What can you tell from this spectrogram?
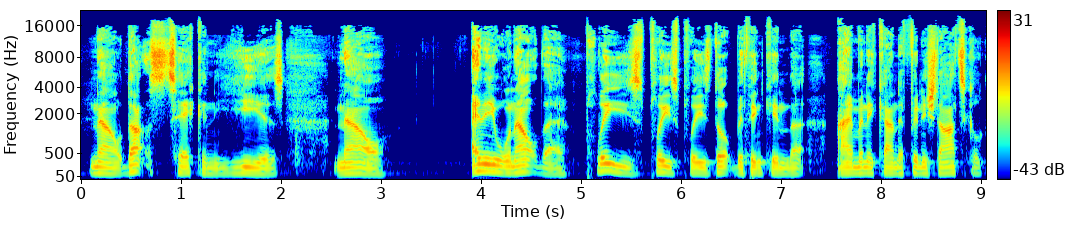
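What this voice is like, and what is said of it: Light Yorkshire accent. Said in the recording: “I've got a very thick Yorkshire accent. I'm a proper Yorkshire lad... I like to keep a bit of my Yorkshire accent”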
